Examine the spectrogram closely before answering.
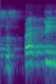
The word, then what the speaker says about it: suspecting: The police are suspecting on this person. Suspecting is a verb here. The stress is on second syllable.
